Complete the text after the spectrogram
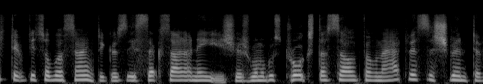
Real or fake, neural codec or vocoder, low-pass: fake; codec, 16 kHz in and 24 kHz out, 0.4 kbps, LongCat-Audio-Codec, four codebook decoder; 10.8 kHz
